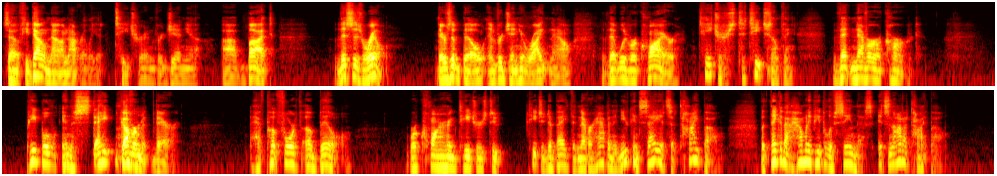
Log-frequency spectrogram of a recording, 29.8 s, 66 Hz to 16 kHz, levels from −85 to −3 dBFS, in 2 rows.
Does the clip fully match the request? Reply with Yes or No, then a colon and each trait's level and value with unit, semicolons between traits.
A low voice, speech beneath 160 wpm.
Yes: low, 105 Hz; average, 150 wpm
